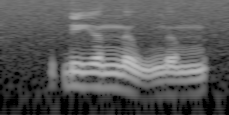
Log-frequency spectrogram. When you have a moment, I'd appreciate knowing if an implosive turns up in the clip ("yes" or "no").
yes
